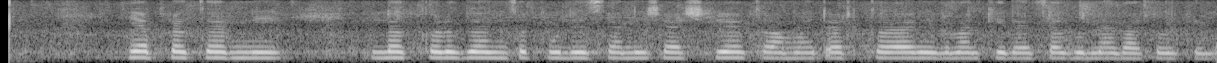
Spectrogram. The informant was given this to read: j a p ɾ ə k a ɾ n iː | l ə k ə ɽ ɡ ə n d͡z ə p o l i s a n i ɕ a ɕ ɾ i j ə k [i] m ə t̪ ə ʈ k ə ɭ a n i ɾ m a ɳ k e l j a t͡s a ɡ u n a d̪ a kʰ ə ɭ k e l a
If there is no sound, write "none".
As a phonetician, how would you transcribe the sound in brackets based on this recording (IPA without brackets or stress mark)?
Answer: a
